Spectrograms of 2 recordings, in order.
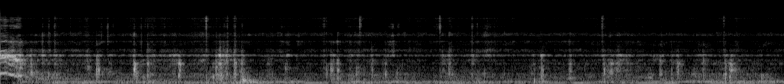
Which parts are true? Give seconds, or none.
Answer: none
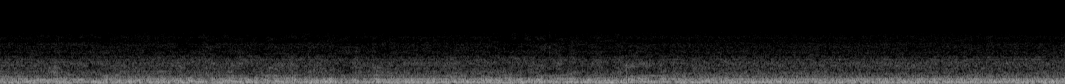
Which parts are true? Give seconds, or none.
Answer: 0.0-0.4; 1.1-1.8; 3.9-4.9; 6.7-10.7

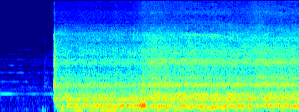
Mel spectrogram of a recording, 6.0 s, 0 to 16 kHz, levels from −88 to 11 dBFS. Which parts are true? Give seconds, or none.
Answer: 0.0-0.8; 1.7-2.5; 3.7-4.6; 5.5-6.0

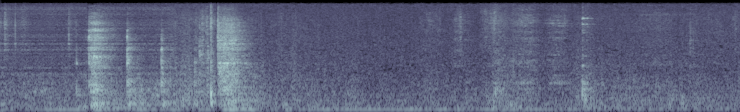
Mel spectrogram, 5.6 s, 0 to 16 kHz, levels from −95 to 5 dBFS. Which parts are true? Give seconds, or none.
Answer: 1.3-5.6

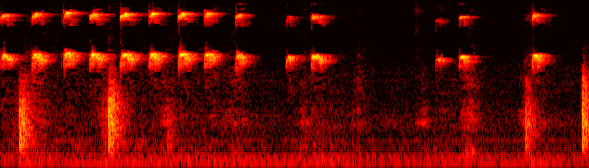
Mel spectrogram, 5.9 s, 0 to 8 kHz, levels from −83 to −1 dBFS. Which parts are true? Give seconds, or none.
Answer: 0.0-3.0; 3.6-5.9

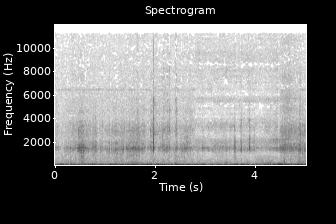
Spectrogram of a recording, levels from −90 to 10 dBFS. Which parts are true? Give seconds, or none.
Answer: 0.0-2.8; 4.5-5.0

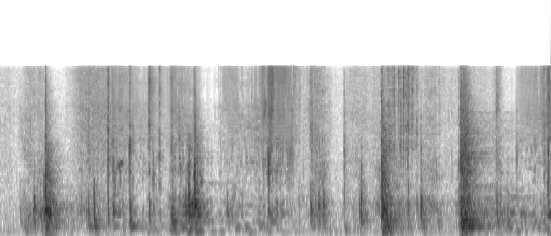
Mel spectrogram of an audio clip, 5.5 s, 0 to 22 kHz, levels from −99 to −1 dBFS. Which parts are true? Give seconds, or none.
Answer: 0.0-1.1; 2.9-5.1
